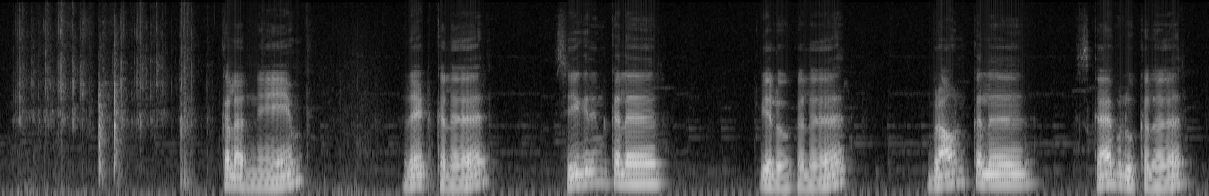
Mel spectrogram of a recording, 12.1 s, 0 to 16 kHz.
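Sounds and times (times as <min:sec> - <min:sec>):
plastic caps clattering on paper: 0:00.1 - 0:02.2.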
